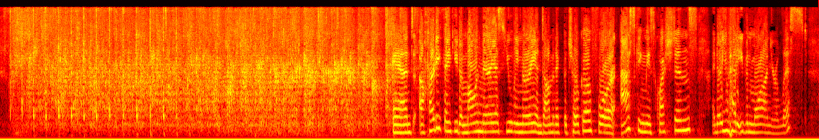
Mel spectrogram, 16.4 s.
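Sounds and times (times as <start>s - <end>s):
audience applause: 0.0s - 8.0s
speech: 8.2s - 16.0s.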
